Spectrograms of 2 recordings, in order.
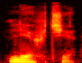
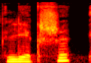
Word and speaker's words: легче: Юрий Григорьевич, никакой ошибки в этом произношении нет, за исключением слова «легче». «Легче» нужно произносить именно так, как я сейчас произнес. «Легше» – это орфоэпическая ошибка.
